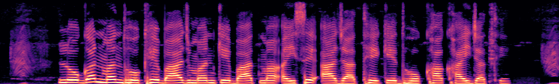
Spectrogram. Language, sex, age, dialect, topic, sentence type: Chhattisgarhi, female, 18-24, Central, banking, statement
